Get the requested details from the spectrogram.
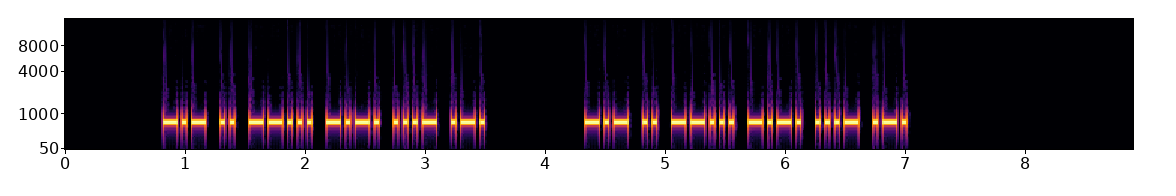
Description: Morse code, heard as a keyed tone, about 32 wpm, 700 Hz. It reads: KI7CVR KI7CVR
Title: USA Call Signs - 6 Characters - Repeated 2x - 30wpm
